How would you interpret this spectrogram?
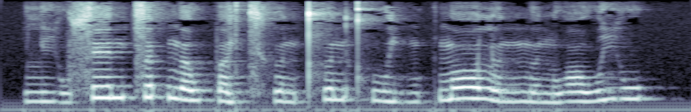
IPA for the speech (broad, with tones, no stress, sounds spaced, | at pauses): l iː˨˩ w s ɛː˥ n t͡s ɐ˥ t̚ ŋ ɐ˧ w p ɐ˨˩ j t͡sʰ ɵ˨˩ n t̪ʰ ɵ˧ n kʰ uː˨˩ j ŋ ʊ˨˥ k̚ n̪ ɔː˥ l ɵ˨˧ n n̪ ɵ˨ n w ɔː˧ w iː˥ w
